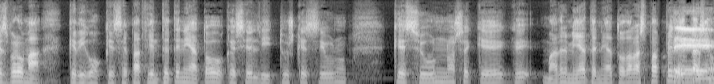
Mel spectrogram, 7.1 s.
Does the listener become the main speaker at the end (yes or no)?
yes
